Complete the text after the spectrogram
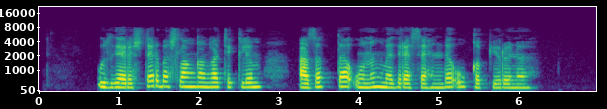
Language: Bashkir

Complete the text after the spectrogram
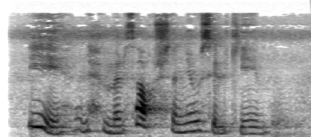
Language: Kabyle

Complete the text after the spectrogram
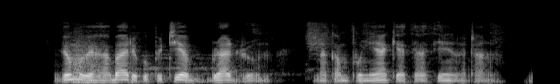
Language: Swahili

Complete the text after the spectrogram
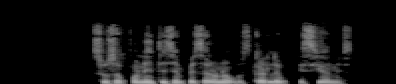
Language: Spanish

